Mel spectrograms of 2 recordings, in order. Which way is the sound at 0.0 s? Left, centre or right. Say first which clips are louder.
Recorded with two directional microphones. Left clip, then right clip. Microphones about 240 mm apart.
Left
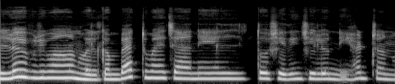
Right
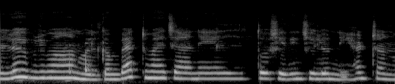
Left 12 dB; left.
